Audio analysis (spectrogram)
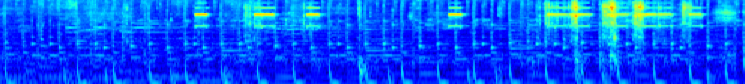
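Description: A food dehydrator's control panel gives short, bright electronic beeps while its timer is set. The beeps come in a few separate bursts over a steady background sound.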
